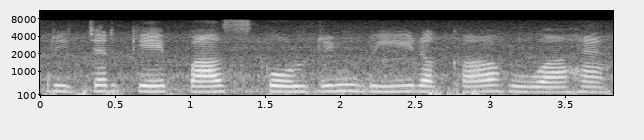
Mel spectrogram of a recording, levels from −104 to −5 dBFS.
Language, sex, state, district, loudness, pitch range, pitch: Hindi, male, Chandigarh, Chandigarh, -17 LUFS, 205-225 Hz, 215 Hz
